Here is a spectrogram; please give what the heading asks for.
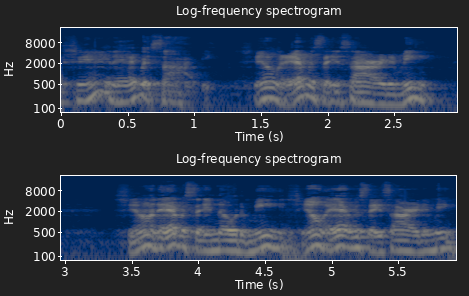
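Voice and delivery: ordinary talk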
